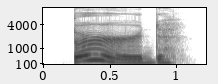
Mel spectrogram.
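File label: "bird", spoken word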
